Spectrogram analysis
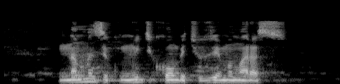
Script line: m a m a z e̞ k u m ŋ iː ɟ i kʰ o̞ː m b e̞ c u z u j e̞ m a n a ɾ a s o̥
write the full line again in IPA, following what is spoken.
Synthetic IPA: n a m a z e̞ k u m ŋ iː ɟ i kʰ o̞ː m b e̞ c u z u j e̞ m a m a ɾ a s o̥

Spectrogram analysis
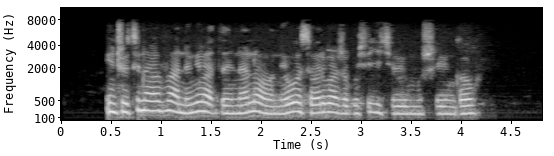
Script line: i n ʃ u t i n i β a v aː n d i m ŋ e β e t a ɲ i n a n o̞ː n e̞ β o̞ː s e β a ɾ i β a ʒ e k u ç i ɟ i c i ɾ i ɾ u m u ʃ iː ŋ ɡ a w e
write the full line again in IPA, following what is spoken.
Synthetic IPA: i n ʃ u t i n a β a v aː n d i m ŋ e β a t a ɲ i n a n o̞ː n e̞ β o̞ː s e β a ɾ i β a ʒ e ɡ u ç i ɟ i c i ɾ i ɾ u m u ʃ iː ŋ ɡ a w e

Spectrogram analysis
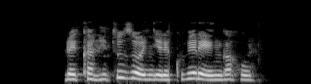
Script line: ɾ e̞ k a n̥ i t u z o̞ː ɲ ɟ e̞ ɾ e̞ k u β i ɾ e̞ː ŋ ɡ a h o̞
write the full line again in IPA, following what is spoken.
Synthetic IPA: ɾ e̞ k a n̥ i t u z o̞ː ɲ ɟ e̞ ɾ e̞ k u β i ɾ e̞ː ŋ ɡ a h o̞

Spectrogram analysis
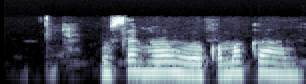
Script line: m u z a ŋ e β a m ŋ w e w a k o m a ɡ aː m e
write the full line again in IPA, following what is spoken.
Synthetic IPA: m u s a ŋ a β a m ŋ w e β a k o m a k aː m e

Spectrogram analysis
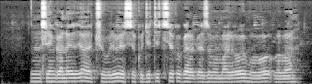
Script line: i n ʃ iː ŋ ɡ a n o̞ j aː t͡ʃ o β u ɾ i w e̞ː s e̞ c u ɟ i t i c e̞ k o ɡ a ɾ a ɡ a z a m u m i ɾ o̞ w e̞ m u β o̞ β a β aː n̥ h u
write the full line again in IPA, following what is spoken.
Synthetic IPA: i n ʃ iː ŋ ɡ a n o̞ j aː t͡ʃ u β u ɾ i w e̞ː s e̞ k u ɟ i t i c e̞ k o ɡ a ɾ a ɡ a z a m u m a ɾ o̞ w e̞ m u β o̞ β a β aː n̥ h u

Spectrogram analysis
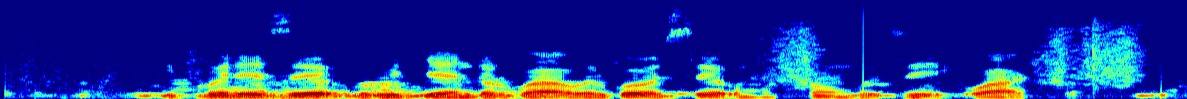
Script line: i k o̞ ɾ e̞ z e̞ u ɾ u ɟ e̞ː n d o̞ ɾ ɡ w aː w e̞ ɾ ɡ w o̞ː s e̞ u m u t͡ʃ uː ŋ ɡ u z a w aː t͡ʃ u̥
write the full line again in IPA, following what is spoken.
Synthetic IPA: i k o̞ ɾ e̞ z e̞ u ɾ u ɟ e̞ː n d o̞ ɾ ɡ w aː w e̞ ɾ ɡ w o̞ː s e̞ u m u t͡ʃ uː ŋ ɡ u z i w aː t͡ʃ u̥

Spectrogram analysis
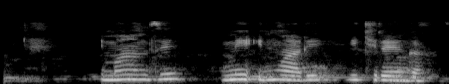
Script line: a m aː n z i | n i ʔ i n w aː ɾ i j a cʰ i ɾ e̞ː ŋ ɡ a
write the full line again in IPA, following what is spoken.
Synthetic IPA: i m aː n z i | n i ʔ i n w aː ɾ i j i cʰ i ɾ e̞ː ŋ ɡ a

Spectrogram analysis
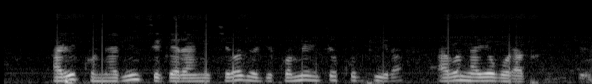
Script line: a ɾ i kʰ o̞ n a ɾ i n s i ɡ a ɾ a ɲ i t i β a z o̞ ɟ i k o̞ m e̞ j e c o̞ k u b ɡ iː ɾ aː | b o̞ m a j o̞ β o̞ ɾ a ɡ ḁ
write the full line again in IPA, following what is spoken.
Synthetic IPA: a ɾ i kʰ o̞ n a ɾ i n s i ɡ a ɾ a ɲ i c i β a z o̞ ɟ i k o̞ m e̞ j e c o̞ k u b ɡ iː ɾ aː | β o̞ n a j o̞ β o̞ ɾ a ɡ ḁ

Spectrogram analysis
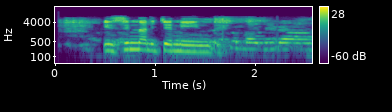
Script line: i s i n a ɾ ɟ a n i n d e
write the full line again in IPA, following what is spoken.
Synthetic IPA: i z i n a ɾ ɟ e n iː n d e

